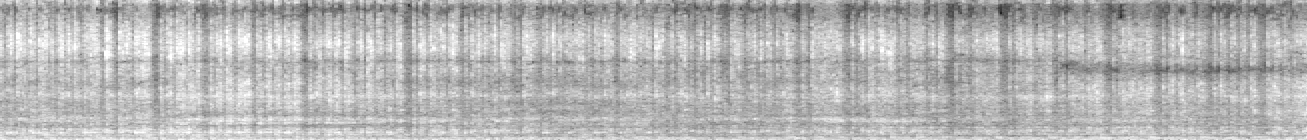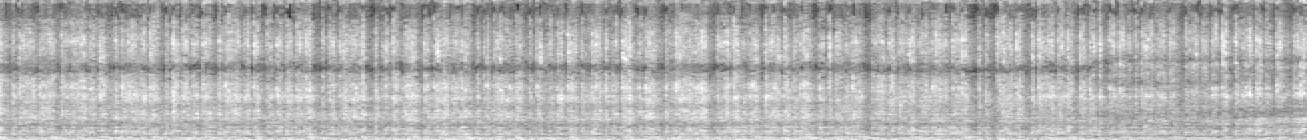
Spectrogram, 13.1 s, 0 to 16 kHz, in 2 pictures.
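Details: Turbocharged Chevy S10 after fire-up, idle screw readjusted following an odd start: a steady, even low rumble with no knocks or misses; the turbo V8 idles and runs healthily.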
